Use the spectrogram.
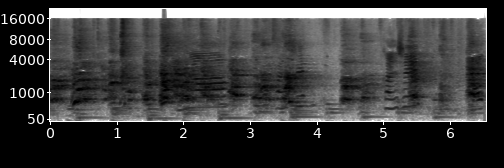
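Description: Abandoned dogs at a shelter bark and yip repeatedly in loud, close bursts, with whimpers between, while people talk over them.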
